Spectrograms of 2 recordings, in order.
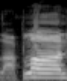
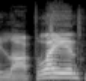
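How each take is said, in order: First: "Lapland" ending in an open "lahnd"; Lapland as "lond". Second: "Lapland" ending like the English word land; technically correct Lapland. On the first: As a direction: say the end of "Lapland" to rhyme with "pond". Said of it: "not Lapland". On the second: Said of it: "it's technically Lapland". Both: Shown as a demonstration.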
